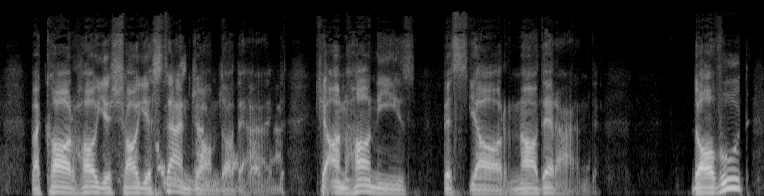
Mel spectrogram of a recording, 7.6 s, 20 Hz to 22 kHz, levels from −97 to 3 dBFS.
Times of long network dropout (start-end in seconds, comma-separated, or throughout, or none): none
